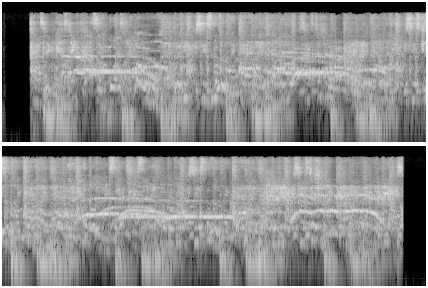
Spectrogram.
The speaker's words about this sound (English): What are they hooting and hollering about? No talent displayed there.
